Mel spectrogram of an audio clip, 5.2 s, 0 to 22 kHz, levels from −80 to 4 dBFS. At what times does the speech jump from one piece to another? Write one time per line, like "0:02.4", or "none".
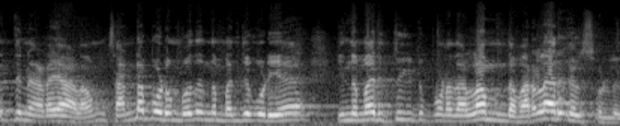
none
